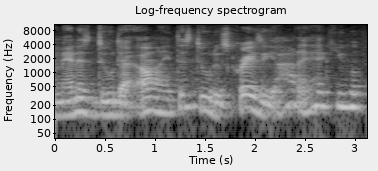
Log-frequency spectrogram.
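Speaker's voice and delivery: high, rising disbelief; this man is out of his mind; retold thought, marvelling at his nerve; incredulous.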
